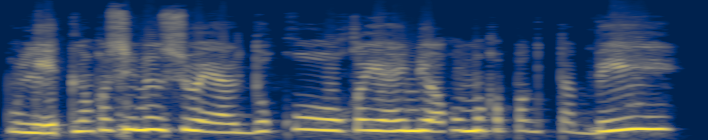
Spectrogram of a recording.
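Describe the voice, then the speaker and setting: An actress playing Trixie, a sweet-talking schemer. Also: female voice, high-pitched, a little fast, mellow, close to an everyday voice. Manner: sweet, coaxing. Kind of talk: radio drama acting.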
